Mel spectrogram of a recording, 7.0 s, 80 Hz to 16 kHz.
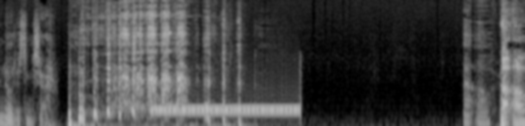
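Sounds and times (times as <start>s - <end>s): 
bursts of laughter: 0.9s - 3.5s
outgoing telephone call ringing tone going unanswered: 2.1s - 4.0s.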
